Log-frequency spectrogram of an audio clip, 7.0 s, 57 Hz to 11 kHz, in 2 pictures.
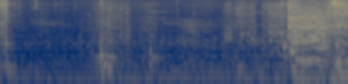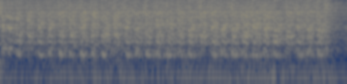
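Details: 1979 AMC AMX, AMC 304 V8, after header wrap: brief crank, catches around three seconds, settles into even steady idle with no ticking, 70 psi oil pressure; header leak gone, healthy start and idle, no choke fitted.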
